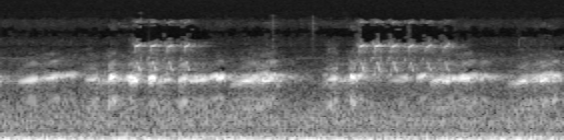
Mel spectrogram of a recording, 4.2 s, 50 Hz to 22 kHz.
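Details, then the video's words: Evening frog chorus at the edge of a forest pond on 28 March 2023: many overlapping trilled croaks merge into a dense, pulsing band, with a brief lull midway, above constant low background rumble. "Evening Frogs Croak in the Mud"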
